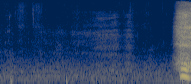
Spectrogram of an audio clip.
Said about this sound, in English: Deep breathing, it's really good. Tap into the parasympathetic nervous system.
